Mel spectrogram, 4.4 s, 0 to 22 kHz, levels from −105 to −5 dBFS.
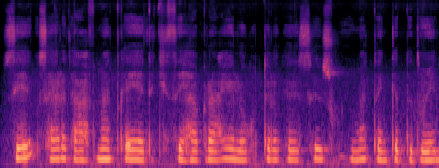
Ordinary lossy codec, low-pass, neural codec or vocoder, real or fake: none; none; vocoder, 44.1 kHz, 128 mel bands every 512 samples, BigVGAN v2; fake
